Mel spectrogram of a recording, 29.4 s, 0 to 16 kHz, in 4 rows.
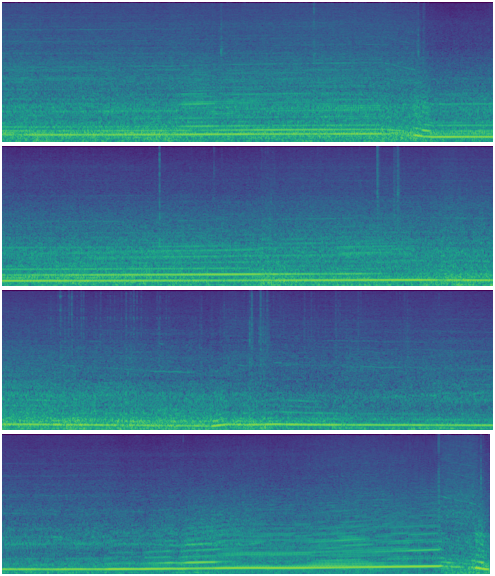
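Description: Honda Civic's naturally aspirated, low-compression D16 SOHC four-cylinder engine heard from inside the cabin, driven hard around a track. The revs climb and drop at a gear change about six seconds in, sag and jump back up around eighteen seconds, then climb steadily again until another sharp drop near the end.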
